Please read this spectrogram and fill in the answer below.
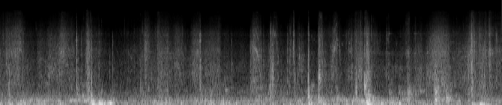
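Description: Irregular knocks, taps and rustles of a flathead being held down and handled on a measuring mat on a boat deck, with wind rumbling on the microphone.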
